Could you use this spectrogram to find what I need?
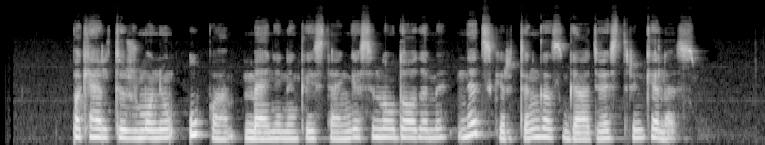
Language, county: Lithuanian, Vilnius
